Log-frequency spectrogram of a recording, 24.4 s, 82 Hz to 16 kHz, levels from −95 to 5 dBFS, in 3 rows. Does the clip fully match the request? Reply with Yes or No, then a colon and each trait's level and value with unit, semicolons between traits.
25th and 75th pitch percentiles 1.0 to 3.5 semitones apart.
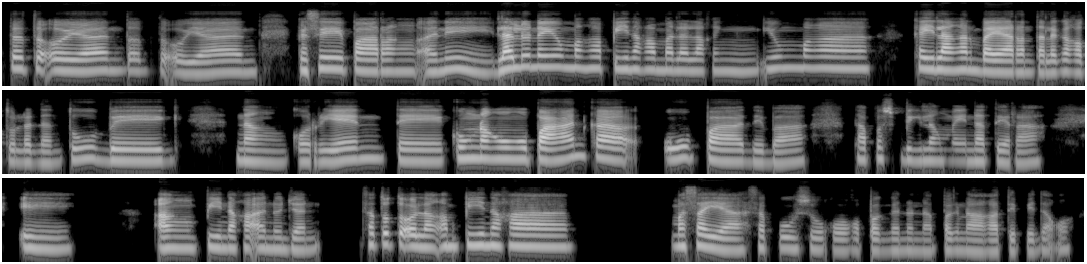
Yes: average, 3.0 semitones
